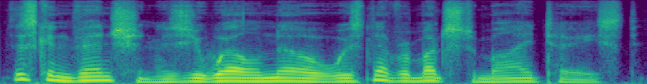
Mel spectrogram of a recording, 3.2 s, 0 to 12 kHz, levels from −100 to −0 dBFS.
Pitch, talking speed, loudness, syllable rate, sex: 125 Hz, 220 wpm, -15 LUFS, 5.2 syllables/s, male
